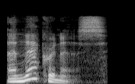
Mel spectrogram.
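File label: "anachronous", British English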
